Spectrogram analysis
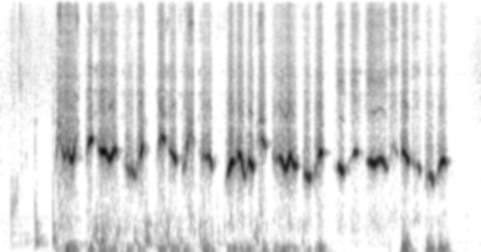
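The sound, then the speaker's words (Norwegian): A person whistles a rapid, varied sequence of short pitched notes, imitating the whistled language of a small village in Greece, with faint low thumps or handling noise underneath, fairly loud for about five seconds. “Nei, språket deres er plystring.”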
